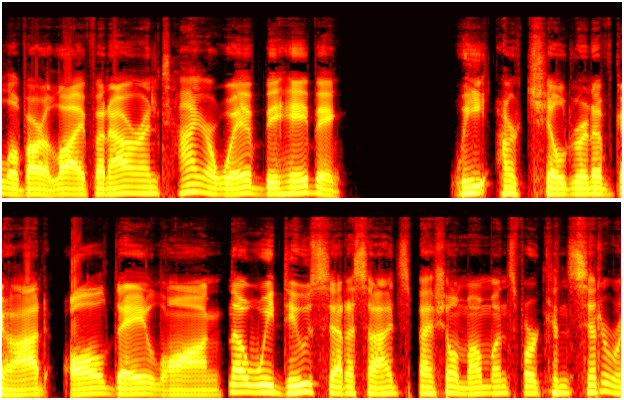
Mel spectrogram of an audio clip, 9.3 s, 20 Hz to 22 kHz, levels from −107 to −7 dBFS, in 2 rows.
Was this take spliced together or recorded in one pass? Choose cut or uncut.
cut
